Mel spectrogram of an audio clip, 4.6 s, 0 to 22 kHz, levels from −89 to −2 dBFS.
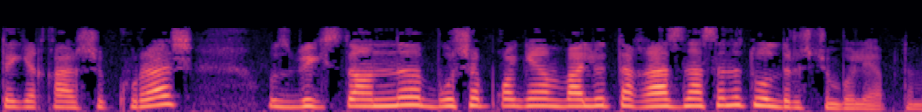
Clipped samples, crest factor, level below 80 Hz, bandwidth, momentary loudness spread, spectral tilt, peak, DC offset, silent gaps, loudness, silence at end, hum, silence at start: under 0.1%; 16 dB; -58 dBFS; 8 kHz; 9 LU; -4 dB/octave; -8 dBFS; under 0.1%; none; -24 LUFS; 0 s; none; 0 s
